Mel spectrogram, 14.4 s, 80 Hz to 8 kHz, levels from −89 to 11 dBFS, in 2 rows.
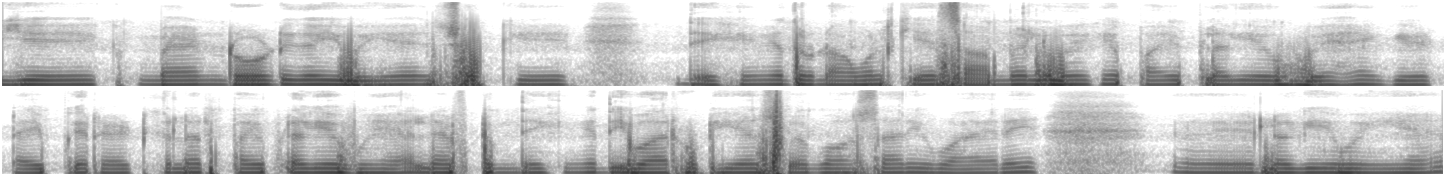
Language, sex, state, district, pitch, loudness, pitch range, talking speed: Hindi, male, Uttarakhand, Tehri Garhwal, 145 Hz, -22 LUFS, 140-150 Hz, 165 wpm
